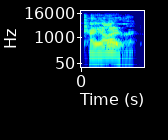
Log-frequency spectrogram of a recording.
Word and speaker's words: Caira: I've got a feeling it ought to be, should it be pronounced Caira, as in AI, Caira?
